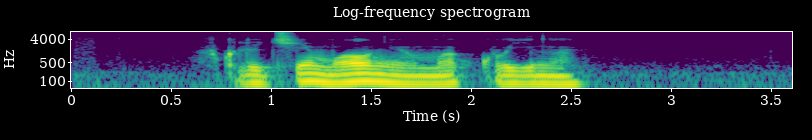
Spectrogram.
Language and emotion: Russian, neutral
